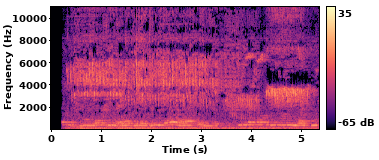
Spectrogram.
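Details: Caged canary singing a rich, continuous song of buzzy rolls and high twittering trills, shifting between fast repeated notes and sustained whistled tones, with a low hum and faint voices in the background.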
